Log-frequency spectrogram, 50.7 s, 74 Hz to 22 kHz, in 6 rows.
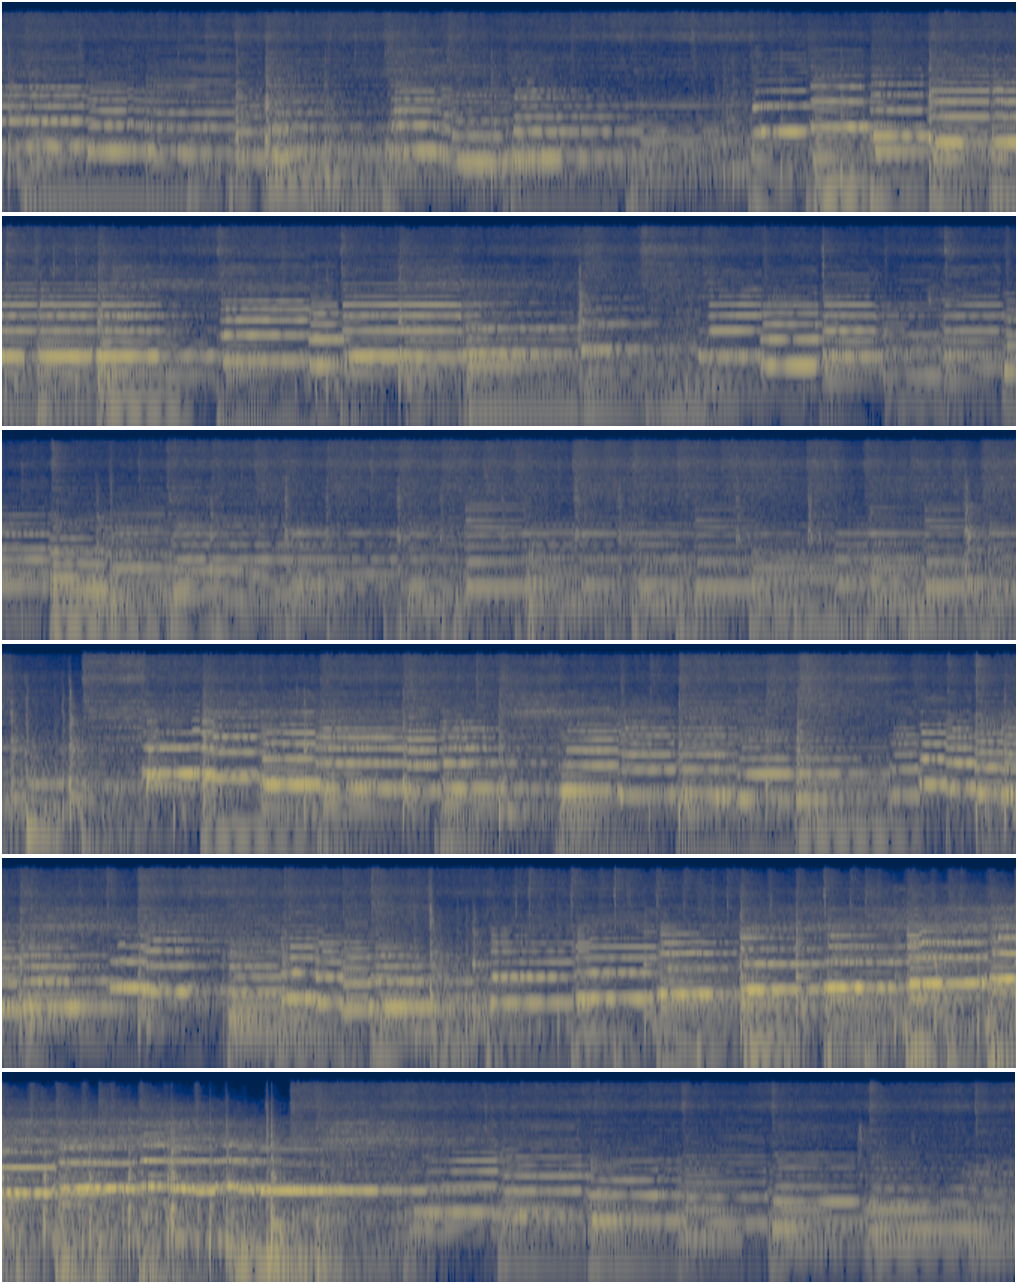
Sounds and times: Drum: 0.0s - 50.6s.

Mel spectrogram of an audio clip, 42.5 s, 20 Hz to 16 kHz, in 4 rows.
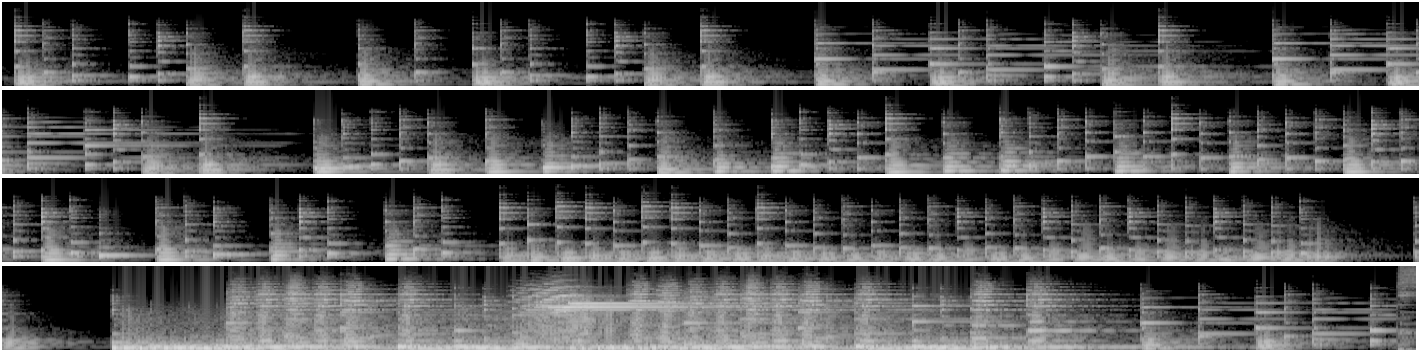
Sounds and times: Music: 0.0s - 42.4s.

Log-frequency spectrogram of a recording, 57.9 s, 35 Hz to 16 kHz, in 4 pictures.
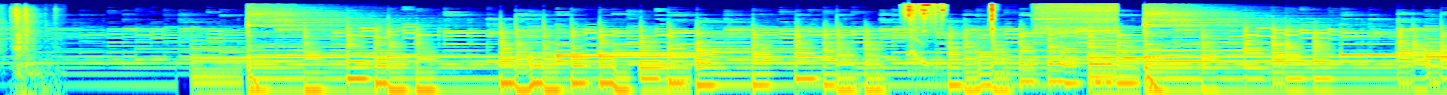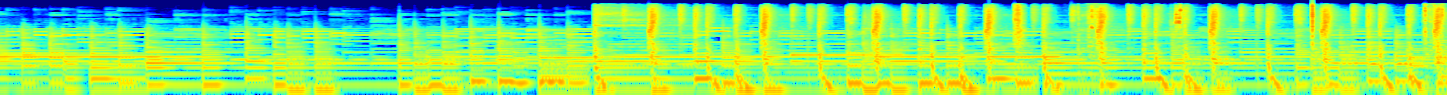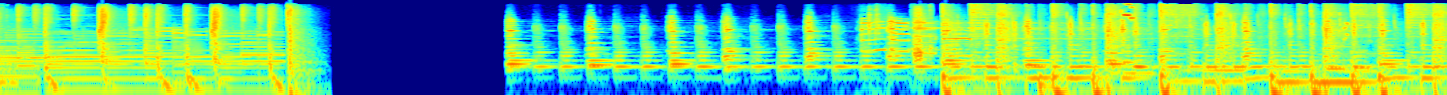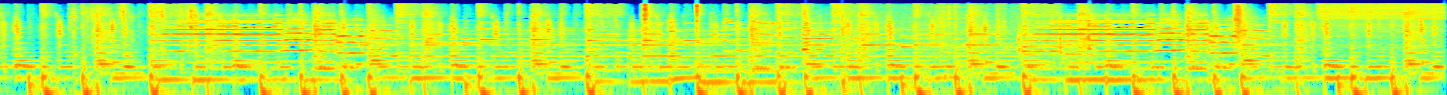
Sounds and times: Music: 0.0s - 31.9s, 34.0s - 57.8s.

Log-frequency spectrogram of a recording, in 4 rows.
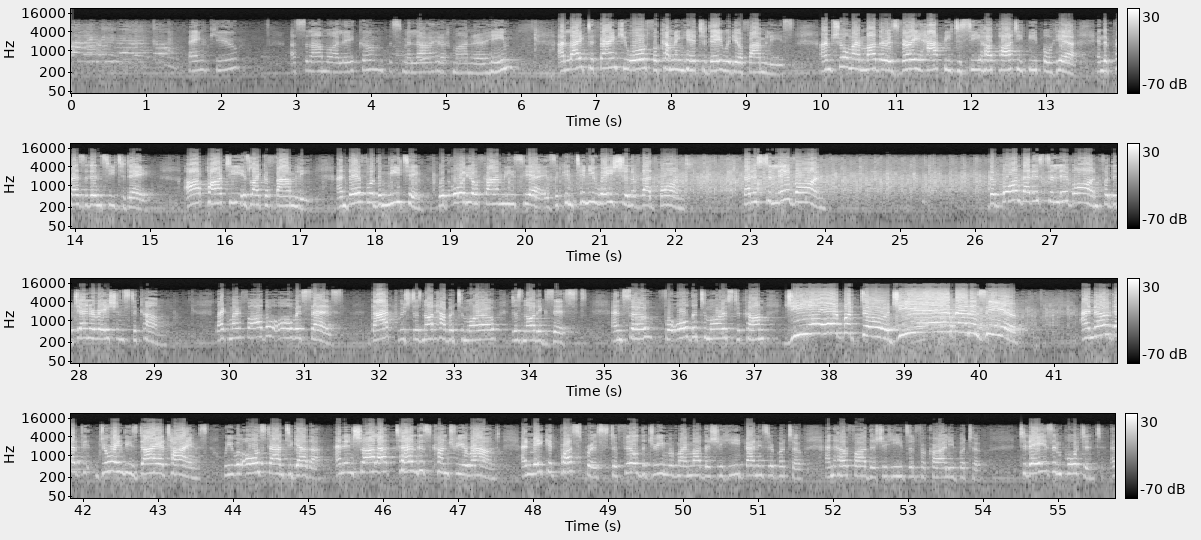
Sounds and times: Female speech, woman speaking: 0.0s - 22.2s, 22.9s - 24.1s, 26.2s - 29.2s, 29.8s - 40.6s, 41.4s - 55.7s
Narration, monologue: 0.0s - 24.4s, 26.0s - 55.7s.

